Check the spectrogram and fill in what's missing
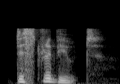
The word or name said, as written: distribute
